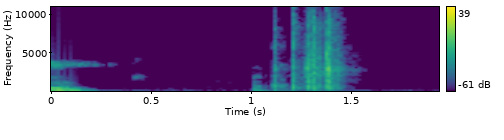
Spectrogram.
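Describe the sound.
A deck of affirmation cards is shuffled in one quick, quiet riffle, about half a second of rapid papery clicks. A short voiced sound comes just before it.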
